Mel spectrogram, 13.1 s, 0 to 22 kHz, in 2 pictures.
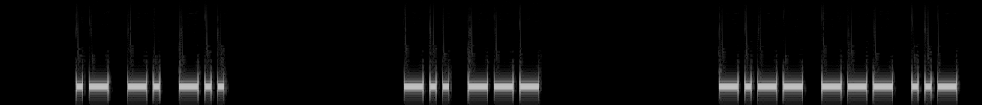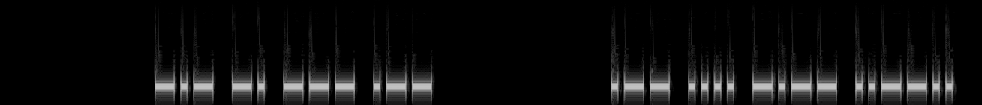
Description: Morse code, heard as a keyed tone, about 28 wpm, 700 Hz. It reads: AND DO YOU KNOW WHY?
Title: 4x Word-Spacing - Sentences from Top 200 Words - 28wpm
